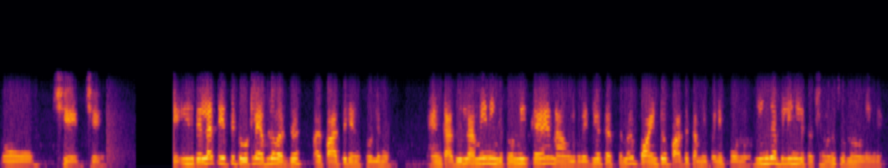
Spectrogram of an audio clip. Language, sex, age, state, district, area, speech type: Tamil, female, 30-45, Tamil Nadu, Chennai, urban, conversation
